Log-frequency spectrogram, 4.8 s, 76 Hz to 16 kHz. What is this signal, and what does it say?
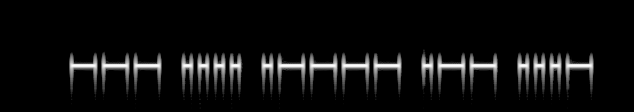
Morse code, heard as a keyed tone, about 20 wpm, 700 Hz. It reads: OH1WV
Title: DXCC-100 Call Signs - 5 Characters - 20wpm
